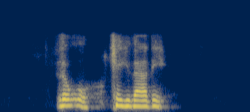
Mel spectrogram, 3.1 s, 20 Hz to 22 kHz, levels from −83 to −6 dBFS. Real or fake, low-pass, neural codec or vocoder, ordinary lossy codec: fake; 7.2 kHz; codec, 16 kHz, 1.1 kbps, Voila-Tokenizer; Opus, 24 kbps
